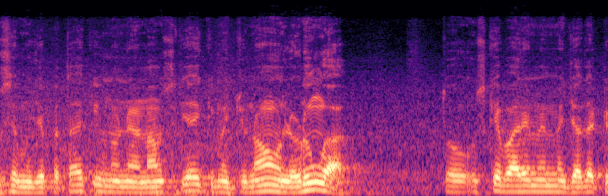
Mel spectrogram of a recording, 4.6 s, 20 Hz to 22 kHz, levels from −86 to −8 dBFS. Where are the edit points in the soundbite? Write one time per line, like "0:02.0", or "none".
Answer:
none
